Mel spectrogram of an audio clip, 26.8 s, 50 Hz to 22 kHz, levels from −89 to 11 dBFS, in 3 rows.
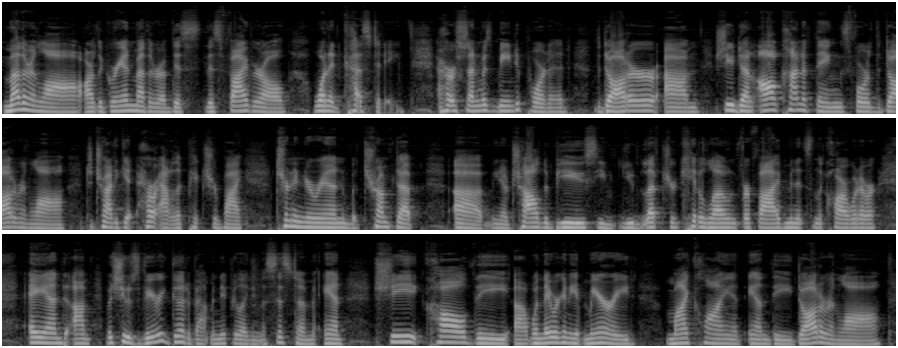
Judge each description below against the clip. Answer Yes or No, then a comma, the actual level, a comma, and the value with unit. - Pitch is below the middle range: No, medium, 155 Hz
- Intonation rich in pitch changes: No, average, 3.2 semitones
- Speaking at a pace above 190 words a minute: Yes, average, 200 wpm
